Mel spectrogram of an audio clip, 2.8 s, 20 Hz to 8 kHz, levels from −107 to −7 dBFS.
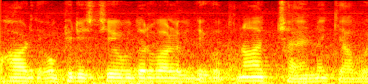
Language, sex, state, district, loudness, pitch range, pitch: Hindi, male, Uttarakhand, Tehri Garhwal, -15 LUFS, 115-125 Hz, 125 Hz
